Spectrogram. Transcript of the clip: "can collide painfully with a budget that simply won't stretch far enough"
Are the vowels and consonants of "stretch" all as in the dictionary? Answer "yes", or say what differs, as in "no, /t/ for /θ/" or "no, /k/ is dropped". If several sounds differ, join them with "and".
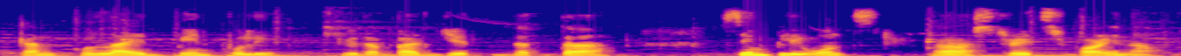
no, /s/ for /tʃ/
